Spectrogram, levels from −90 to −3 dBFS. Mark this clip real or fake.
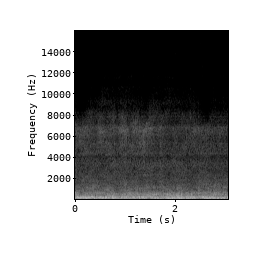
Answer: fake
